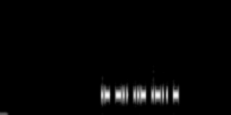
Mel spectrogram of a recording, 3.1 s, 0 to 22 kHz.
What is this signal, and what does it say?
Morse code, heard as a keyed tone, about 52 wpm, 700 Hz. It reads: ADULT
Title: Five Letter Words - 50wpm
